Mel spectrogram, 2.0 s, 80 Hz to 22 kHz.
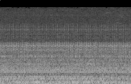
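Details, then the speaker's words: Corsair H100 water-cooling pump at its slowest setting, in a PC with a new Corsair power supply and eight quiet fans: constant loud, buzzy, rhythmless low hum louder than all fans combined; faulty pump, fixed by Corsair replacing the unit. "that noise you hear is entirely hello from the pump they're eight fans running while you here's the part many things going to turn the pump now from the slowest setting the machine is a Bible the pump is quite loud"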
